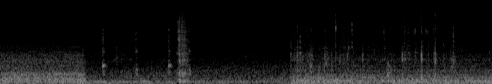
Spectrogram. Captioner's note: blinker clicking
